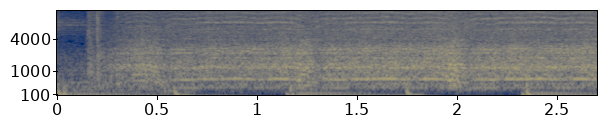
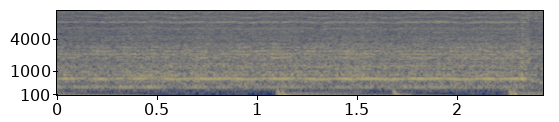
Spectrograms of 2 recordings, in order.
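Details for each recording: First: 8th-gen Honda Civic (2006-2011) R18A1 compression test while cranking: after cylinder 3 showed 0 PSI and cranked with a clean whine, this cylinder cranks with five even, strong pulses and is building normal compression. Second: 8th-gen Honda Civic (2006–2011) R18A1 engine, compression test on cylinder 3, whose plug was wet. It cranks fast, and the cylinder gives only a clean steady whine with no compression pulses. Gauge reads 0 PSI: dead cylinder, top or bottom end unknown.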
